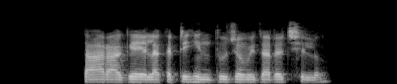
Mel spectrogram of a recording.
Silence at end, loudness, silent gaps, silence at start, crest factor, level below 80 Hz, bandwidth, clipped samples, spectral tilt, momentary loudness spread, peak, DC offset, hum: 0.7 s; -18 LUFS; none; 0.85 s; 18 dB; -62 dBFS; 7.8 kHz; under 0.1%; -5 dB/octave; 7 LU; -2 dBFS; under 0.1%; none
